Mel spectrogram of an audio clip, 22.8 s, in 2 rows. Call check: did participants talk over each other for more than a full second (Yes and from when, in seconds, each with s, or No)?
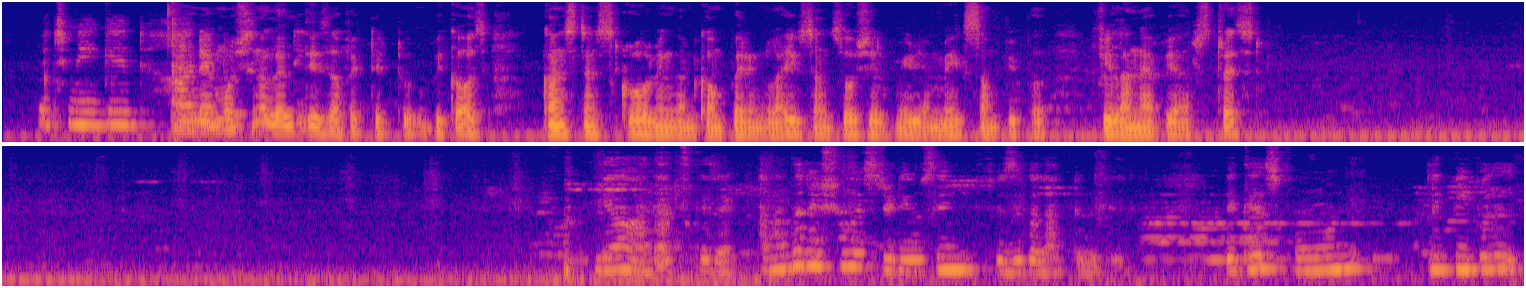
Yes, from 1.3 s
